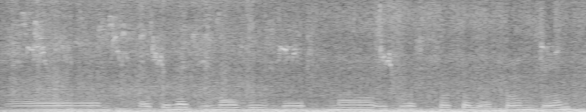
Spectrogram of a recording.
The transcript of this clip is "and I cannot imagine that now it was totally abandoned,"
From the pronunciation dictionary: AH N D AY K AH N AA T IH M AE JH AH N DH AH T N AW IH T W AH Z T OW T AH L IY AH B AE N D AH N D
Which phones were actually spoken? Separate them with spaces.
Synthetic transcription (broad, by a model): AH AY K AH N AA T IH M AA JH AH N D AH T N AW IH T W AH S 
